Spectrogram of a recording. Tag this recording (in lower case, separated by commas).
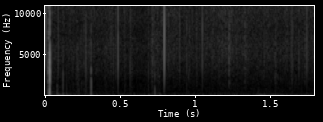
crackle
